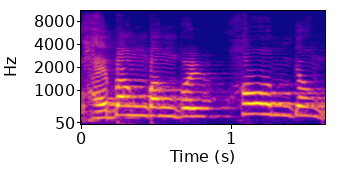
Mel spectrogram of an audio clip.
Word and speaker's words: 대방광불화엄경: 화 화엄경 대방광불화엄경 우리 대방광불 화엄경 이러죠 예 원래는 대방광 뛰고 불 뛰고 화엄경 대방광불화엄경 원래는 이렇게 발음해야 정확하 대요 화엄경을 설하셨다 화경은 부처님의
